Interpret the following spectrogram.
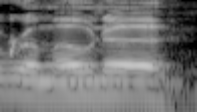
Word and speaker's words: Ramona: It's pronounced Ramona. It's Italian.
